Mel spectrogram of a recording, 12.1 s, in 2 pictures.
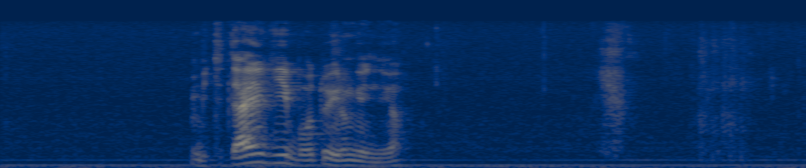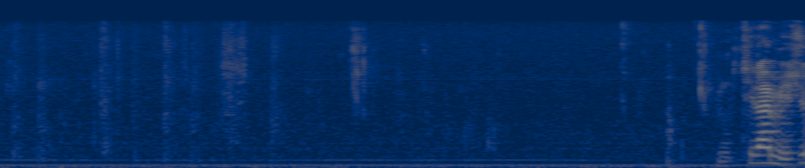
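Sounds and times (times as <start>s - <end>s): steady low hum: 0.0s - 12.0s
chewing soft cake: 4.0s - 11.7s
wet mouth smacks and clicks: 8.6s - 9.0s.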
